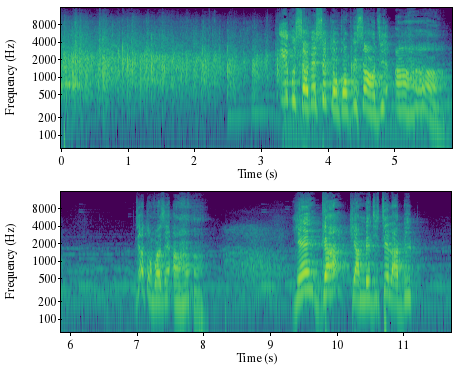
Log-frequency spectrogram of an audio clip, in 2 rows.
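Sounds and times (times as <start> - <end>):
congregation applauding during a French-language church sermon: 0.0 - 4.9
speech: 3.3 - 5.8, 7.0 - 8.1, 9.4 - 11.2.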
